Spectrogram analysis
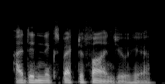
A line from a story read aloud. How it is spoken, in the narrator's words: said Francisco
